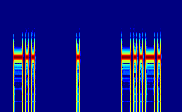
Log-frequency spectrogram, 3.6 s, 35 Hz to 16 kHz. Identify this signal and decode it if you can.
Morse code, heard as a keyed tone, about 20 wpm, spaced as for 8 wpm, 700 Hz. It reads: DE/
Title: 184 Lesson 30e - Letter b - Three Characters 20wpm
